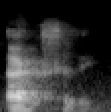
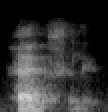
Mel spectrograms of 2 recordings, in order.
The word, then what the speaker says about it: Huxley: Eu pronunciei a maneira brasileira, como sempre ouvi, por sinal, Aldous Huxley. E ela observou bem que não é uma coisa nem outra. É Aldous Huxley.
